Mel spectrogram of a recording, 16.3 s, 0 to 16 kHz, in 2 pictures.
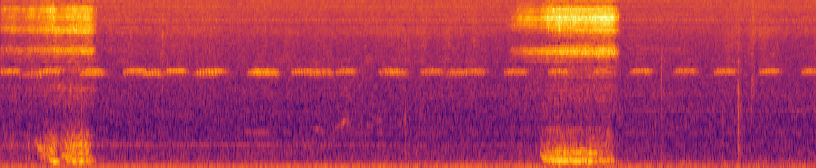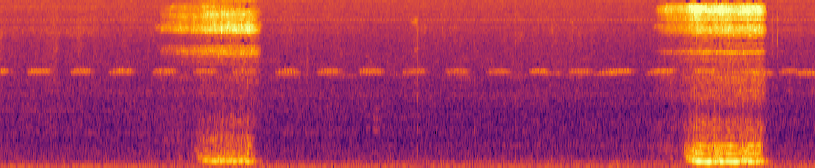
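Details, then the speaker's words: Dog snoring while asleep: four rumbling snores, one every four to five seconds (about 13 breaths a minute), with a faint steady beeping in the background; heard during video editing. "코를 그렇게 골면 어떡해. 미치겠다."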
